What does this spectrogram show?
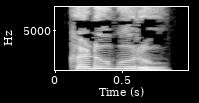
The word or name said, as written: ಗುಟ್ಟುಗಾರ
